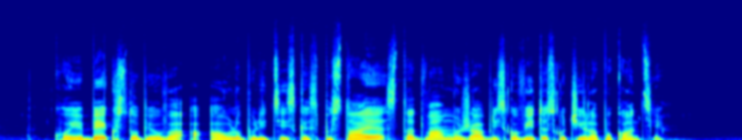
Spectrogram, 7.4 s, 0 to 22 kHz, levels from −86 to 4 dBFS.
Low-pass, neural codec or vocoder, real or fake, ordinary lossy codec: 19.8 kHz; none; real; none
